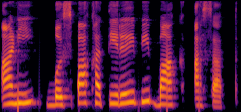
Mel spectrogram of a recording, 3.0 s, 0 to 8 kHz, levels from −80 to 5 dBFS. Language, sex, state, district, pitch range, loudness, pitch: Konkani, female, Goa, North and South Goa, 205-255 Hz, -17 LUFS, 235 Hz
